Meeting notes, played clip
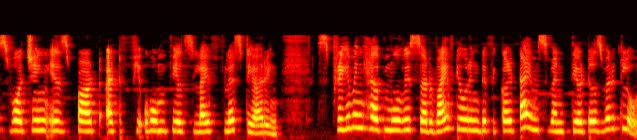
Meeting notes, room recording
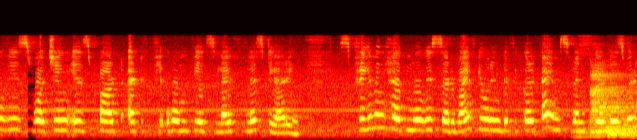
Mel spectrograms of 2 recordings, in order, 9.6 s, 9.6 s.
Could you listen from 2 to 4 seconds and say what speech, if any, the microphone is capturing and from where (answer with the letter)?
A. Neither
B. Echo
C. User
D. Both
B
